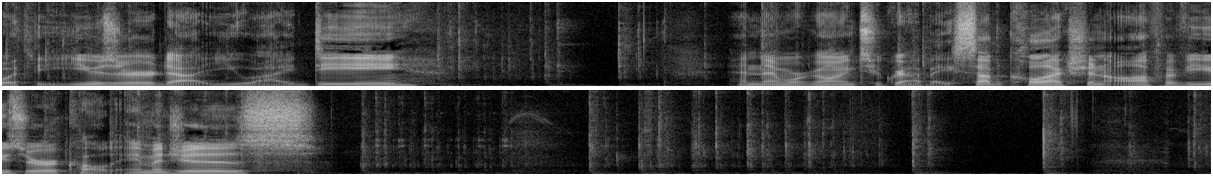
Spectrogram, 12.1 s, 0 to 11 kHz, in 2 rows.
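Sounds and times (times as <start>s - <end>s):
keyboard typing: 2.1s - 4.9s, 7.8s - 12.0s.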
